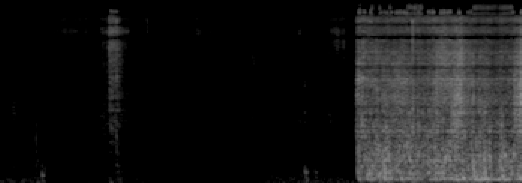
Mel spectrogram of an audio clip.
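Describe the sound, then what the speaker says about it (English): A small sailboat with two-square-metre sails out sailing at Dunedin, New Zealand: a few faint ticks and knocks over near-silence, then a sudden loud, steady rush of wind and water noise that fills the last couple of seconds. "Here's the sailing in Dunedin"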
